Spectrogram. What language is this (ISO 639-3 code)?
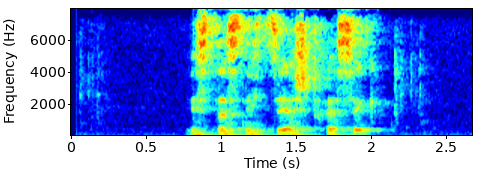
deu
